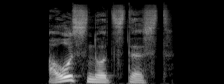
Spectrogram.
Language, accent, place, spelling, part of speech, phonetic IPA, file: German, Germany, Berlin, ausnutztest, verb, [ˈaʊ̯sˌnʊt͡stəst], De-ausnutztest.ogg
- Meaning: inflection of ausnutzen: 1. second-person singular dependent preterite 2. second-person singular dependent subjunctive II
